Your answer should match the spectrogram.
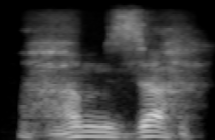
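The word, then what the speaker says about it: همزة: wow Hamza ইয়া জি হামজাটা হামজাহ হামজাহ এভাবে একটু উচ্চারণ করতে পারেন হামজাহ জি এটা যেহেতু মানে একদম হলকের শুরু থেকে একটু জোর দিয়ে হামজাহ মানে হলকের শুরুর যে আমাদের ফোকাল কর্নের যে শুরু অংশটা সেটা যাতে একটু ভাইব্রেট করে হ্যাঁ হামজাহ এবং হা এই শুরু থেকে উচ্চারিত হবে এরপরে নাজমুস সাদাত ভাই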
